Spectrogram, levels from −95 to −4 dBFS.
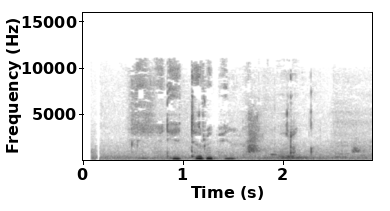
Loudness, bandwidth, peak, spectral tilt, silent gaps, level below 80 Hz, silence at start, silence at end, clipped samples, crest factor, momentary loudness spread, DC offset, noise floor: -30 LUFS; 11 kHz; -12 dBFS; -6 dB/octave; none; -76 dBFS; 0.1 s; 0.05 s; under 0.1%; 20 dB; 21 LU; under 0.1%; -47 dBFS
